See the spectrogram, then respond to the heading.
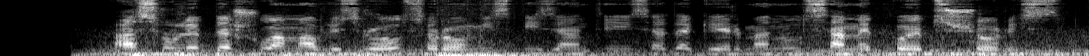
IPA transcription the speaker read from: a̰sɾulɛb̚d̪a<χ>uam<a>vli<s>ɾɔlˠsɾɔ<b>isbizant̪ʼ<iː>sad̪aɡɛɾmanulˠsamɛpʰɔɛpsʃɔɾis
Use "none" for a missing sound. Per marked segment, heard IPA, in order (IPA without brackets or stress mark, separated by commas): ʃ, a, s, m, iː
